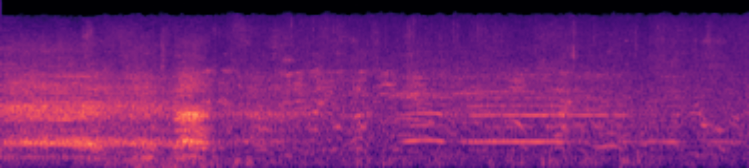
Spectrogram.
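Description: Players call out to one another across an open outdoor pitch.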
